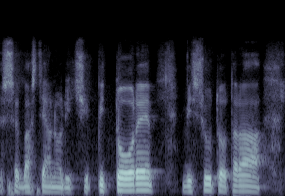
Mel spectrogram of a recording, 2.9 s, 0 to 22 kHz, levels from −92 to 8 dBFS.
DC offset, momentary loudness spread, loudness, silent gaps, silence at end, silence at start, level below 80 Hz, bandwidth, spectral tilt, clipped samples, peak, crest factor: under 0.1%; 12 LU; -24 LUFS; none; 0 s; 0 s; -56 dBFS; 9.8 kHz; -5.5 dB/octave; under 0.1%; -6 dBFS; 16 dB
